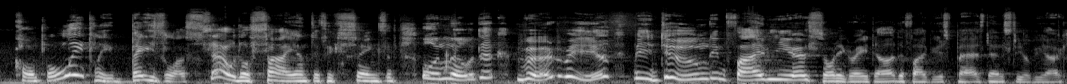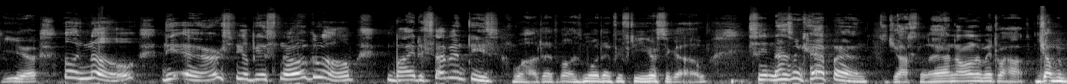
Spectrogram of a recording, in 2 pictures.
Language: English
